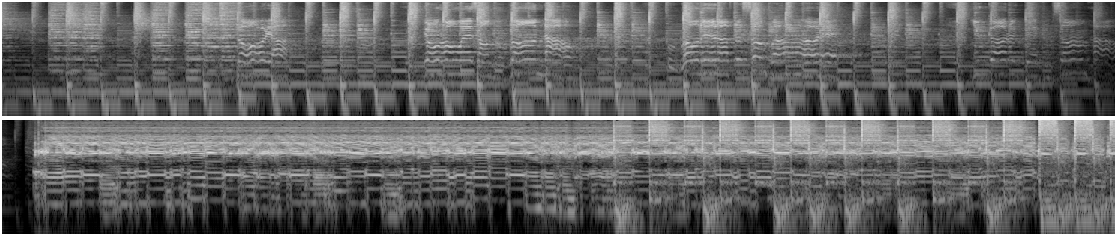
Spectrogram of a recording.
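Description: A loud, upbeat pop song plays with a steady driving beat; halfway through it cuts off abruptly and a brighter, busier song section starts straight away, with no talking.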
